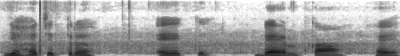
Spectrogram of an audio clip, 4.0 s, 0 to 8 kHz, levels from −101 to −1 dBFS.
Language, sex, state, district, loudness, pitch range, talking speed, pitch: Hindi, female, Madhya Pradesh, Dhar, -19 LUFS, 195-210 Hz, 90 wpm, 200 Hz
